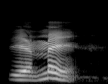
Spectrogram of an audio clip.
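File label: "jie3mei4", Mandarin Chinese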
